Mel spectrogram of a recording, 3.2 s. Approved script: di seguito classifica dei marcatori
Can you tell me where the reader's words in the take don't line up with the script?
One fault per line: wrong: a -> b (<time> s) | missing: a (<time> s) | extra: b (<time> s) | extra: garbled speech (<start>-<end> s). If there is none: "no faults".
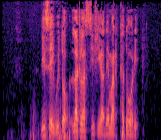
extra: la (1.4 s)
